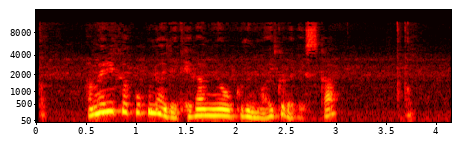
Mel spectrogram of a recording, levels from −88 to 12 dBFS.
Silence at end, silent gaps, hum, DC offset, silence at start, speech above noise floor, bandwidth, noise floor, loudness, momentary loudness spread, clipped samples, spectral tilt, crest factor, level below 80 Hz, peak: 0.4 s; none; none; under 0.1%; 0.05 s; 35 dB; 11.5 kHz; -53 dBFS; -19 LUFS; 13 LU; under 0.1%; -8 dB/octave; 16 dB; -54 dBFS; -6 dBFS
